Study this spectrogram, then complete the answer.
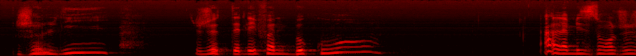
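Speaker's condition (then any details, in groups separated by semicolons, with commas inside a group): Friedreich's ataxia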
